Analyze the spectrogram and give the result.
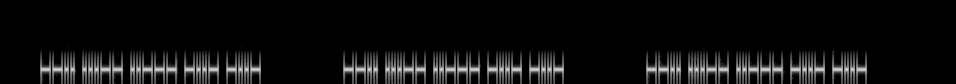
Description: Morse code, heard as a keyed tone, about 40 wpm, 700 Hz. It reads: Z32XX Z32XX Z32XX
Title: Call Signs Repeated 2x - 40wpm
